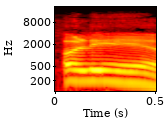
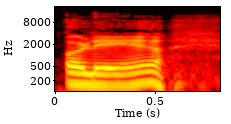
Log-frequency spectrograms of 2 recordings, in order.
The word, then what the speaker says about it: Olear: J'espère que je n'écorche pas le nom de l'auteur, mais je pense qu'on doit dire Greg Ollier. Ça s'écrit O-L-E-A-R. Ollier. Oui, Ollier. Oui, Ollier, comme le roi Lear.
